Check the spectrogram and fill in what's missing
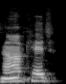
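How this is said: It is said in a Scouse accent. The speaker calls it right. "because I'm Scouse, it's our kid"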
